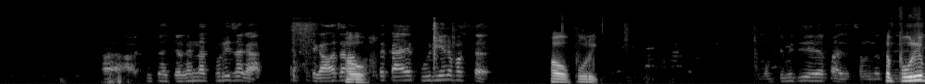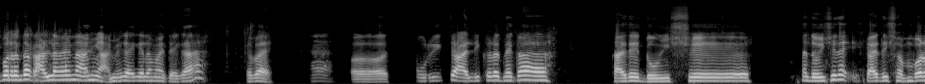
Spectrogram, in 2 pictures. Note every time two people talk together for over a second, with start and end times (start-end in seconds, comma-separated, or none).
8.9-10.2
